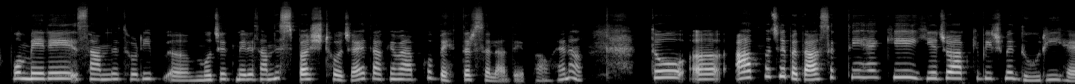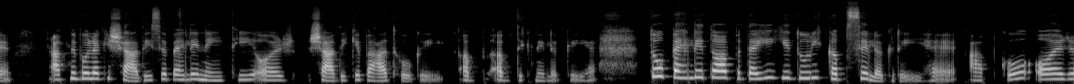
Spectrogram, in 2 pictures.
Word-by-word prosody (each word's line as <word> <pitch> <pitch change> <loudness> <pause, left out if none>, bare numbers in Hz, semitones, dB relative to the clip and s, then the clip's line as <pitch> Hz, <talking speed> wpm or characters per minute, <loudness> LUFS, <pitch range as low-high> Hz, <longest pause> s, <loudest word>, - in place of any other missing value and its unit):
वो 275 - +4
मेरे 265 0 +4 0.2
सामने 245 0 -1
थोड़ी 255 +2 -4 0.2
अ, 185 -1 -2
मुझे 215 +6 -3
मेरे 230 +1 0
सामने 235 +4 -2
स्पष्ट 235 0 +3
हो 220 - +2
जाए 200 +6 +1
ताकि 250 -1 -2
मैं 240 -1 +1
आपको 230 +6 -4
बेहतर 205 +3 -1
सलाह 185 -4 -4
दे - - -9
पाऊँ, 180 -2 -14
है 235 - -3
ना? 290 +1 -3 0.7
तो 315 +1 +3
अ, - - 0 0.4
आप 315 +2 +7
मुझे 365 +1 +1
बता 235 -2 +6
सकती 330 +5 -6
हैं 325 0 -3
कि 330 - -2 0.3
ये 280 0 0
जो 285 +2 +4
आपके 275 0 +1
बीच 270 -1 -3
में 280 -2 -1
दूरी 195 +3 -6
है, 160 -5 -4 0.4
आपने 230 +4 +2
बोला 270 0 +4
कि 285 - -6
शादी 195 - +3
से 245 +3 -2
पहले 230 +1 0
नहीं 190 -3 -4
थी 215 +1 -5
और 200 0 -1 0.3
शादी 170 +3 +5
के 220 - -1
बाद 170 -1 0
हो - - -5
गई, - - -11 0.3
अब - - -2 0.2
अब 190 -3 +1
दिखने 180 -3 -11
लग - - -9
गई - - -12
है। - - -12 0.6
तो 375 +1 +7
पहले 315 +1 +5
तो 320 0 +4
आप 310 0 +7
बताइए 275 +4 +1
ये 300 - +1
दूरी 290 +2 0
कब 245 -1 +3
से 270 -2 +3
लग - - -4
रही - - -11
है - - -7 0.2
आपको 225 +8 -3 0.2
और 245 +1 +4
245 Hz, 195 wpm, -23 LUFS, 215-280 Hz, 0.7 s, आप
